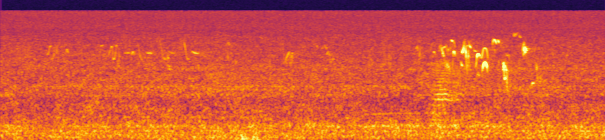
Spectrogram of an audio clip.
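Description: Male chestnut-eared bunting singing one short, rapid phrase of high notes about four and a half seconds in, over a steady background hiss.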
